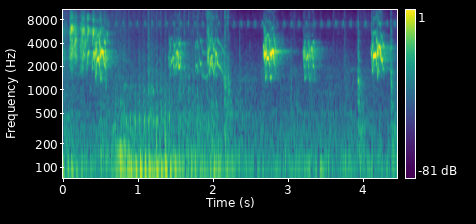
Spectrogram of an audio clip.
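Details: Budgies calling with rough, scratchy squawks in irregular short bursts, about six notes with pauses, a faint steady high ticking in the background.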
